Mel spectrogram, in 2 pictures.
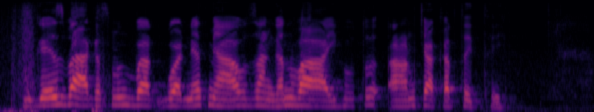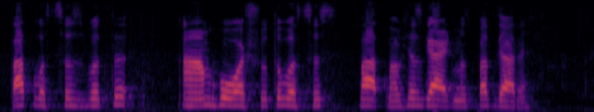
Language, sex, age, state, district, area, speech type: Kashmiri, female, 60+, Jammu and Kashmir, Anantnag, rural, spontaneous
